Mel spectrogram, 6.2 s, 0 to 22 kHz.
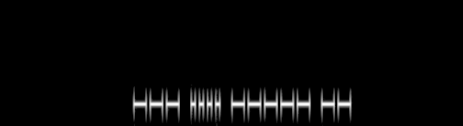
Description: Morse code, heard as a keyed tone, about 22 wpm, 700 Hz. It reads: OH0M
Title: DXCC-100 Call Signs - 4 Characters - Repeated 3x - 22wpm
